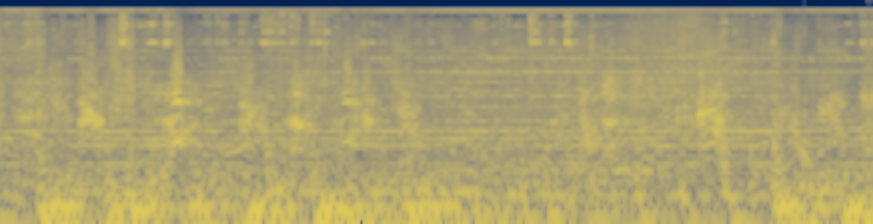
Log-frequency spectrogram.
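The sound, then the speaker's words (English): Several dogs bark and yelp in quick, irregular bursts, with a few higher whimpering cries mixed in, over a steady low rumble of outdoor commotion, outside as a large man takes the dogs and leads a group of men out of town. No one speaks. “Outside, a large man with long blonde hair takes the dogs and leads the men out of town.”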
